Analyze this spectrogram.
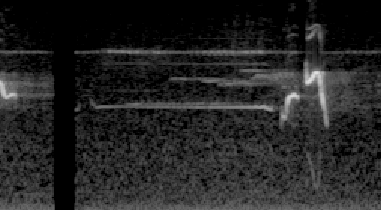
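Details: Taiwan Fulvetta, a Taiwan endemic of the high mountains: a brief high note opens, then near the end two quick sharp chirps, the second sweeping steeply downward, set against a steady thin background hum of high tones.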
